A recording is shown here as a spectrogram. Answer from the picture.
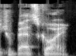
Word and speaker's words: Troubetzkoy: And joining me today are the co-creators of the series, sisters Karen Troubetzkoy and Nikki Troubetzkoy. Am I pronouncing your last name correctly?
